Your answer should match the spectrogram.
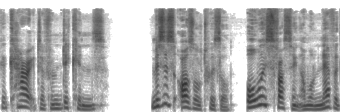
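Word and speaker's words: Oswaldtwistle: Oswald Twistle, pronounced Ozzle Twizzle.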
